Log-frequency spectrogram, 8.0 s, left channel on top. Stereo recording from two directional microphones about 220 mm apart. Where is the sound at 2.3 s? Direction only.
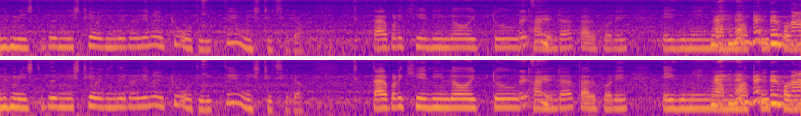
5° right (ahead or behind).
